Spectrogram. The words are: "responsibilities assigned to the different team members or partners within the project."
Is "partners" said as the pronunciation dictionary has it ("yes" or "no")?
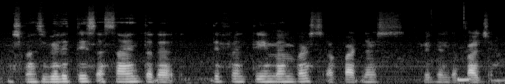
no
